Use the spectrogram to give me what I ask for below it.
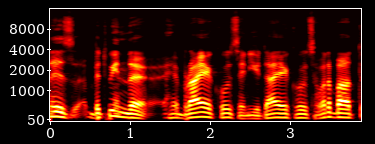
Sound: speaks in Latin

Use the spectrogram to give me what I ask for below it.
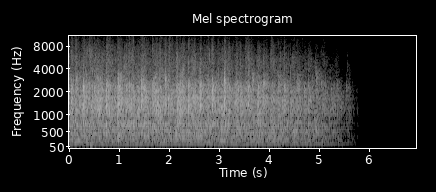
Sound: applause

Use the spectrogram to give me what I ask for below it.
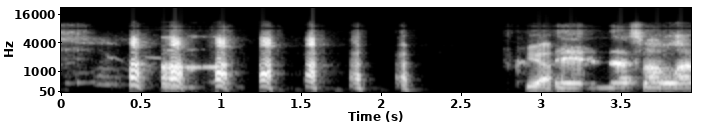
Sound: laughing

